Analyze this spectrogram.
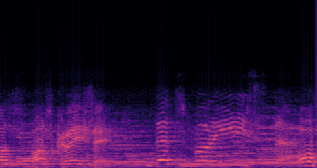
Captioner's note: speaking foreign language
